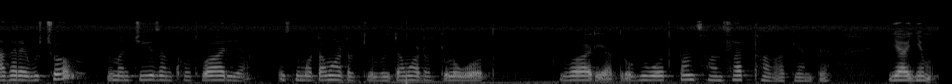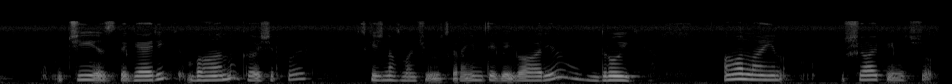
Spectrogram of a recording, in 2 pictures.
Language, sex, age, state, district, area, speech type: Kashmiri, female, 18-30, Jammu and Kashmir, Budgam, rural, spontaneous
